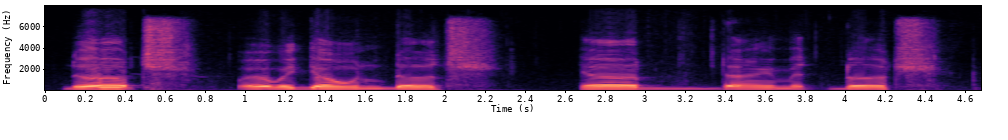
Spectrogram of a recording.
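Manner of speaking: Southern cowboy drawl, throaty, out the side of mouth. Showing someone who asked how to do a Southern voice: Southern accent. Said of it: "It is in Southern".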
